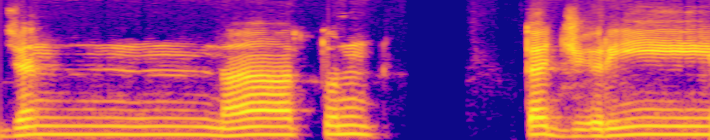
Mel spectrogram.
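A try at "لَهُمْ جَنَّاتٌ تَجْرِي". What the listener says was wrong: جناتن اس کا اخفا نہیں ہوا، جناتن تجری، کیونکہ یہ تنوین ہے نا، تنوین اس کا اصل میں اخفا ہے نا.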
